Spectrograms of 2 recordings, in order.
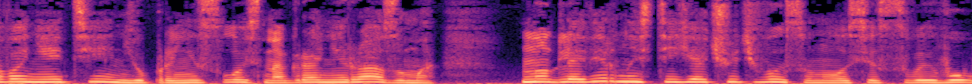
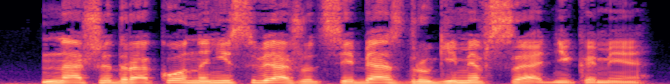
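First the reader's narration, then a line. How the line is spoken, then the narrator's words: Snapping. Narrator (Russian): огрызнулся Джек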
